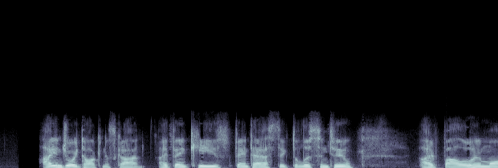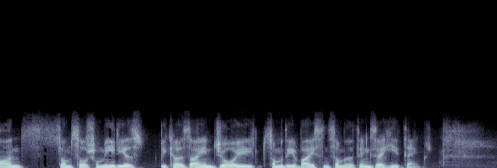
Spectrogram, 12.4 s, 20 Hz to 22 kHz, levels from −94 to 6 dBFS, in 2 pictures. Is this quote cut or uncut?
uncut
